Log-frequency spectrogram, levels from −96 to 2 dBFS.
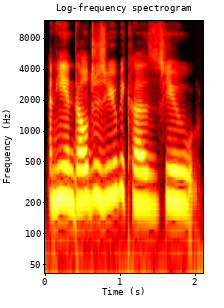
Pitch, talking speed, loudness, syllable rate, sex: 215 Hz, 170 wpm, -17 LUFS, 5.0 syllables/s, female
